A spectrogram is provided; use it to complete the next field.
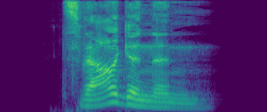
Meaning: plural of Zwergin
- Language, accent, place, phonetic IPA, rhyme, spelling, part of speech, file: German, Germany, Berlin, [ˈt͡svɛʁɡɪnən], -ɛʁɡɪnən, Zwerginnen, noun, De-Zwerginnen.ogg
